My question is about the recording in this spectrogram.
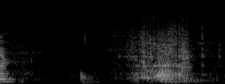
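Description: A wooden board scraping against wood as it is moved: a light knock, then a scrape that swells and fades over about a second.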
